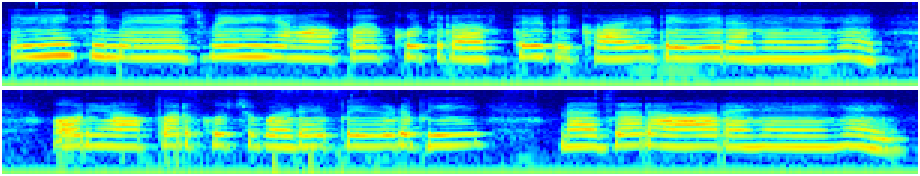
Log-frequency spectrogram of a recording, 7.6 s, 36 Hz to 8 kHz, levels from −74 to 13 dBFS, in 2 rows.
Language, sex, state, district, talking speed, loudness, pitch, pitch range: Hindi, female, Rajasthan, Jaipur, 175 wpm, -18 LUFS, 220 Hz, 215-235 Hz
